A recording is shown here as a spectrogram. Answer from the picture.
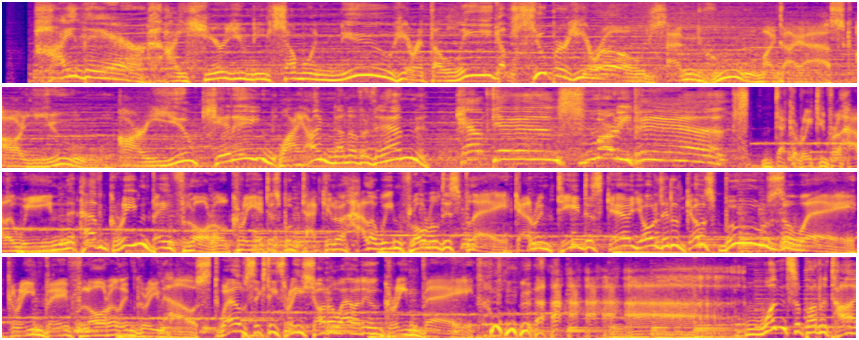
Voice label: Character, Voice Over

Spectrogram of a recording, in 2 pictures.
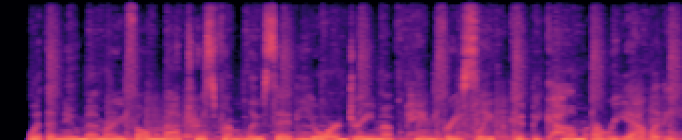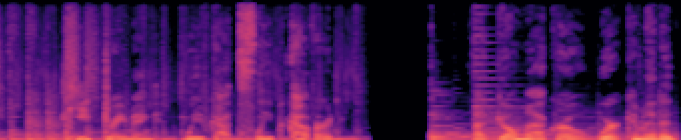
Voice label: Conversational Casual Millennial Commercial

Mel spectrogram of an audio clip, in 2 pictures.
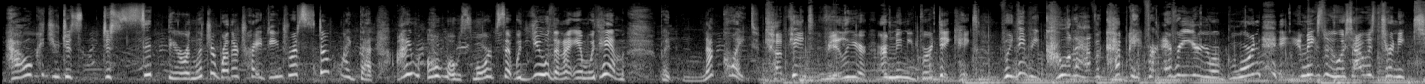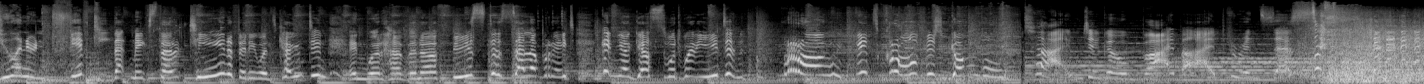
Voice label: Animation, Voice Over

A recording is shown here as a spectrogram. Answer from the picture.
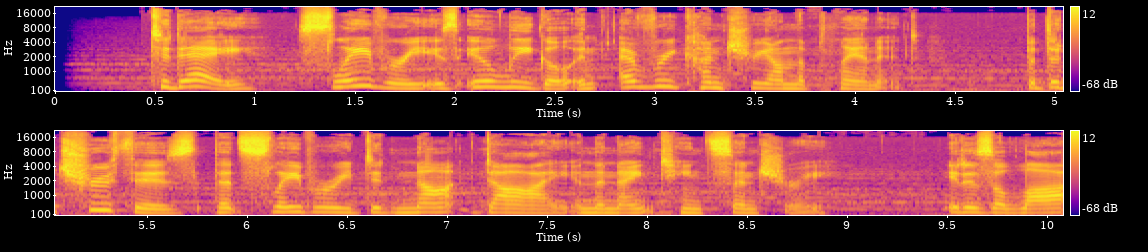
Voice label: Narration, Voice Over

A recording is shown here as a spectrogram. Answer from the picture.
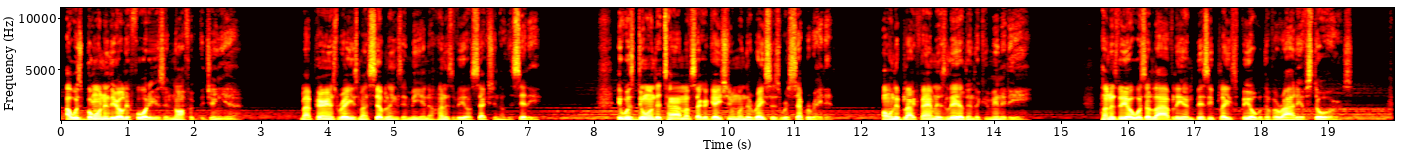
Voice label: Narration

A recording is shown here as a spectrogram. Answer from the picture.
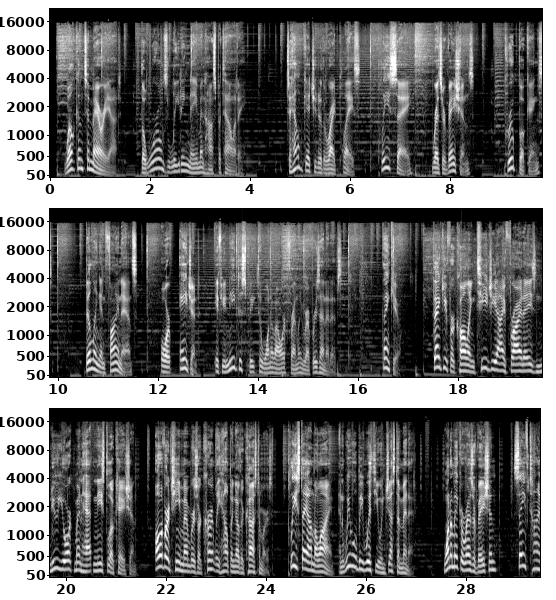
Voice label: Telephony

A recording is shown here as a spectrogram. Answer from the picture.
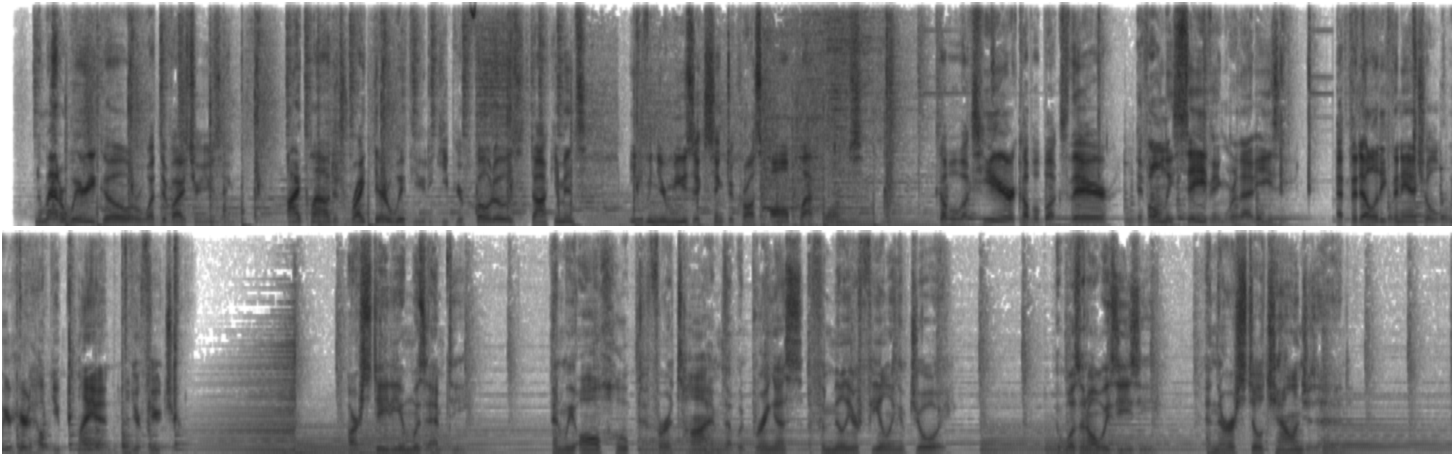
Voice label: Commercial, Voice Over

